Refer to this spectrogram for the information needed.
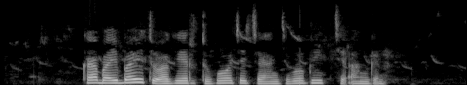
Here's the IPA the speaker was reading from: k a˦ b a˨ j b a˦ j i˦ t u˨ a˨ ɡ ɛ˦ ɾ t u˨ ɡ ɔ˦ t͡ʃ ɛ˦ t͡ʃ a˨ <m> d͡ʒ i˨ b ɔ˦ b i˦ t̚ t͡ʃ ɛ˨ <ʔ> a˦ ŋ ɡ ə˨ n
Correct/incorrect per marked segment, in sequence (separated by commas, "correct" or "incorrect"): incorrect, correct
